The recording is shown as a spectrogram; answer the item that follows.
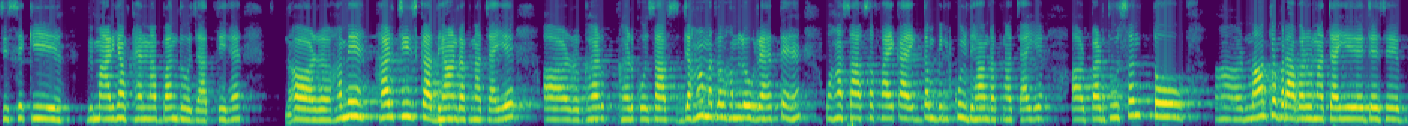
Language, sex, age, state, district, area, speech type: Hindi, female, 18-30, Bihar, Begusarai, rural, spontaneous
